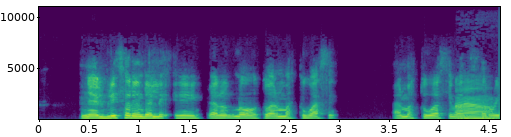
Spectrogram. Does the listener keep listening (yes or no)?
yes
